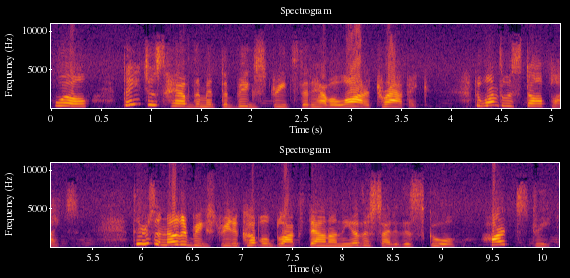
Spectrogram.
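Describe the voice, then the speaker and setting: A woman's voice: high voice, animated, normal speed, pushed and bright, poor audio. A woman voicing a knowing, patient schoolgirl big sister who explains things in a children's educational story. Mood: patient, instructive. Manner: explanatory, instructive. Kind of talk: scripted children's educational cassette dialogue.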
